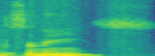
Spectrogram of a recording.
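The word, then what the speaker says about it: scene: चला अच्छा इसको मस्कल से नहीं मसल्स बोला जाएगा मसल्स मींस मांसपेशियां सीन सीन यहां पर क्या है सी साइलेंट है सीन मींस दृश्य ऑबसीन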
